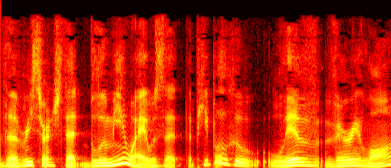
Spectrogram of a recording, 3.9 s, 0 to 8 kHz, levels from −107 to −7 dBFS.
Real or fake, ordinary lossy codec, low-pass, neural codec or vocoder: real; MP3, 48 kbps; 7.2 kHz; none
